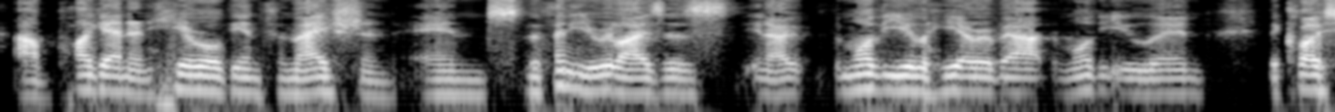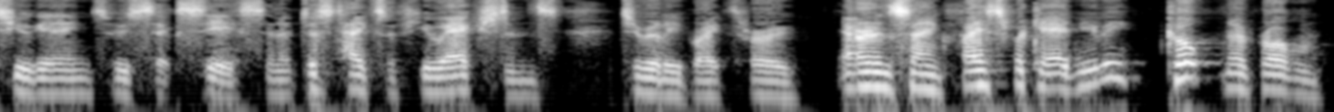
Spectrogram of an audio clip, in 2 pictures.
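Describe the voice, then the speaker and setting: A man's voice: mid-range voice, a bit bright, dry recording, rough recording. A man from New Zealand with a New Zealand accent, presenting a live webinar in an upbeat, chatty way with plenty of fillers, speaking from a hotel room over a computer mic. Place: hotel room late at night.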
